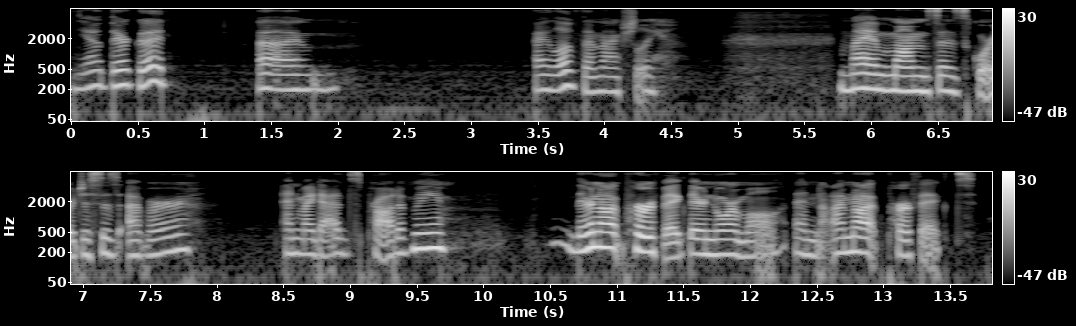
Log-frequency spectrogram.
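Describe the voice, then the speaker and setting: Anxious young woman, smooth clear voice, dry close sound, wry, candid, halting confession. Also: medium pitch, a bit bright, dry recording. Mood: reflective, resigned. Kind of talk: naturalistic audio drama dialogue.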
